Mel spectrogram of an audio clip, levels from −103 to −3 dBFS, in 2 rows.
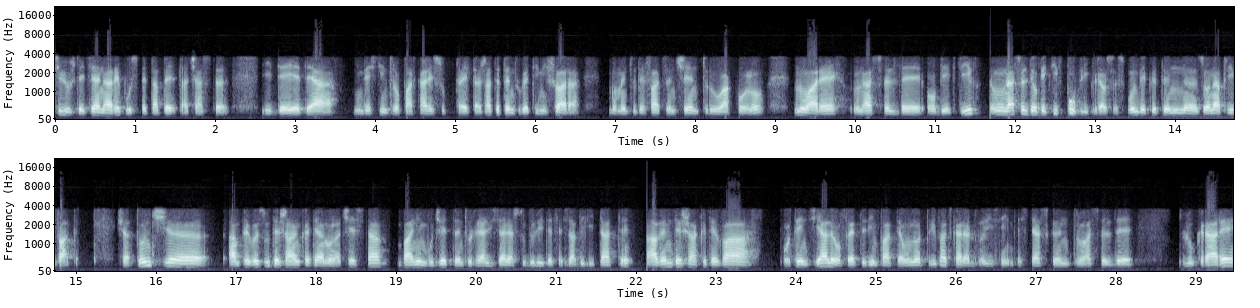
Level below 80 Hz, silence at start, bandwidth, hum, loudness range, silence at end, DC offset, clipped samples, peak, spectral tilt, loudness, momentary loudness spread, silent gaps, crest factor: -70 dBFS; 0 s; 5 kHz; none; 3 LU; 0 s; under 0.1%; under 0.1%; 0 dBFS; -6 dB/octave; -18 LUFS; 10 LU; none; 18 dB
